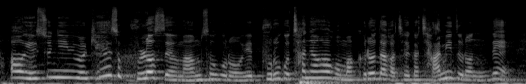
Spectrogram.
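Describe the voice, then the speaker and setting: A middle-aged woman giving an animated, emotional church testimony, acting out her own quoted words. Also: on the high side, quick pace. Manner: animated storytelling, acting out her own quoted lines, laughing and tearful at times.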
